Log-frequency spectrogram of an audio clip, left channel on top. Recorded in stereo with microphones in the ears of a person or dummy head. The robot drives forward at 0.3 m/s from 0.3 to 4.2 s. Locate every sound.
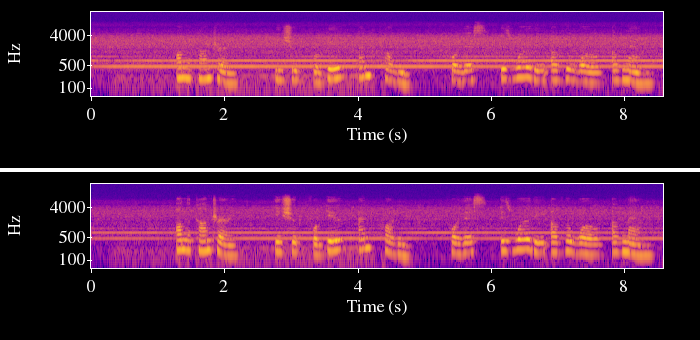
1.3 s a woman speaking: 65° right (ahead or behind), 0.7 m; by 8.5 s 45° right (ahead or behind), 1.0 m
